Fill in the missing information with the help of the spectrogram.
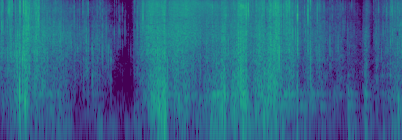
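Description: Fingertips press, fold and crinkle a thin sheet of white tissue paper folded on a wooden table. Bright, papery crinkling and rustling fill the clip, dipping into near-silence for a moment just after one second before resuming in soft, uneven bursts with almost no low end.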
